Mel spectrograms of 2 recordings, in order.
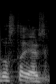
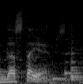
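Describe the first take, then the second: First: The first vowel sounds like O. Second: The first vowel sounds like A. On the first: The speaker calls it wrong. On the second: The speaker calls it right.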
